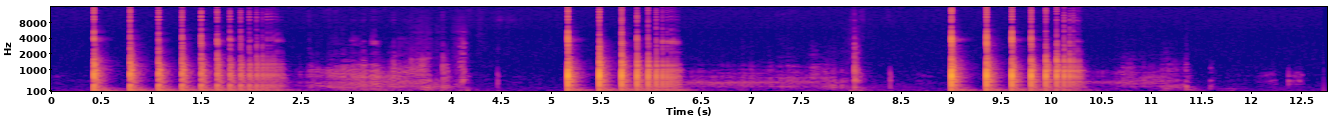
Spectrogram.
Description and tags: Ping Pong Ball Hitting Floor
Letting a Ping Pong ball hit the floor a few times.
ball, bouncing, floor, light, ping, plastic, pong, table, weight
